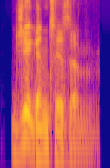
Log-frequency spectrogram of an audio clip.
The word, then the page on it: gigantism: British English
